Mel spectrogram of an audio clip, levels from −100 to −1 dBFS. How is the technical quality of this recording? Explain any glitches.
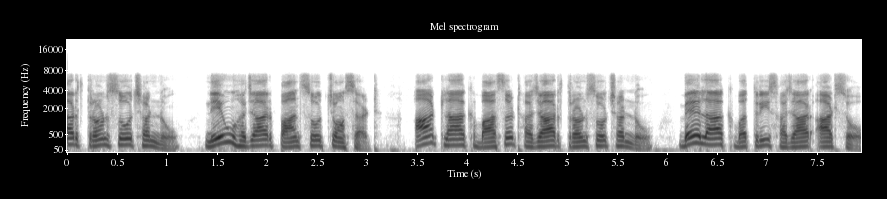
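No glitches can be heard in the speech, which comes through the AMR wideband (HD Voice) codec at what sounds like one of its higher rates, with none of the roughness that codec gives at its lowest settings.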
